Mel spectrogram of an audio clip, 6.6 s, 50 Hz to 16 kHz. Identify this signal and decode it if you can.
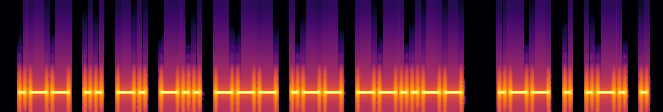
Morse code, heard as a keyed tone, about 22 wpm, 700 Hz. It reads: WINDOW, WERE
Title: A Sound Of Thunder 22wpm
